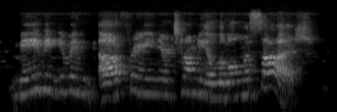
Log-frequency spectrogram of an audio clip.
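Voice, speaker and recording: With music in the background and audible room echo, a woman talks at a moderate pace. Her high-pitched voice has lively intonation. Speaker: yoga instructor. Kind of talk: guided yoga class. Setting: video call.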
